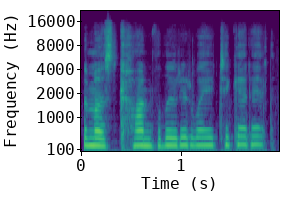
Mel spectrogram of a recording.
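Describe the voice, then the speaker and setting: A woman from Montana with a gravelly voice, chatting casually to her live-stream audience while she plays a game, thinking aloud and answering chat. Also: mid-range voice, level tone, moderate pace, dark tone, no room sound. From Montana, USA. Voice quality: gravelly, slightly raspy.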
